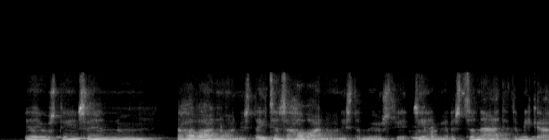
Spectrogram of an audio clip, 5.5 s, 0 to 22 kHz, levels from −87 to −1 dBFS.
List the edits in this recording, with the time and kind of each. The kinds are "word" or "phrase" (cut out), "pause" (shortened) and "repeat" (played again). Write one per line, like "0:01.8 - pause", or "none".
0:01.8 - phrase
